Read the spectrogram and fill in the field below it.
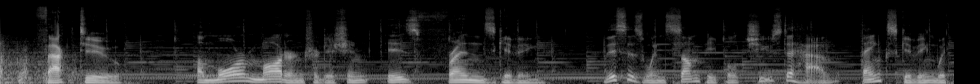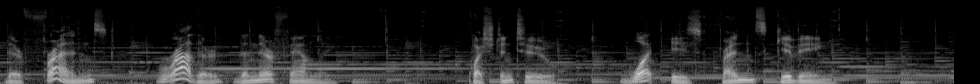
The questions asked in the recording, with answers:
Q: What is Friendsgiving?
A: Friendsgiving is a more modern tradition when some people choose to have Thanksgiving with their friends rather than their family.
